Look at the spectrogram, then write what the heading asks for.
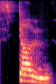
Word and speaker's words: stove: Yeah, so the odd one out is stove, because we pronounce that with a long O sound. Stove. Whereas the rest, the OVE, is pronounced with an of sound.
